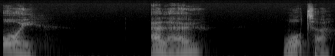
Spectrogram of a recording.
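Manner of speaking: amateur Aussie accent; attempted Australian twang. Shown as a demonstration. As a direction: practise an Aussie accent word by word. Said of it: "my, my Aussie".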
